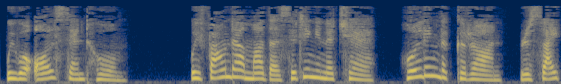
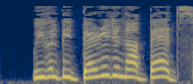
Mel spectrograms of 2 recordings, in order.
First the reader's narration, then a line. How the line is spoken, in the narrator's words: she cried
